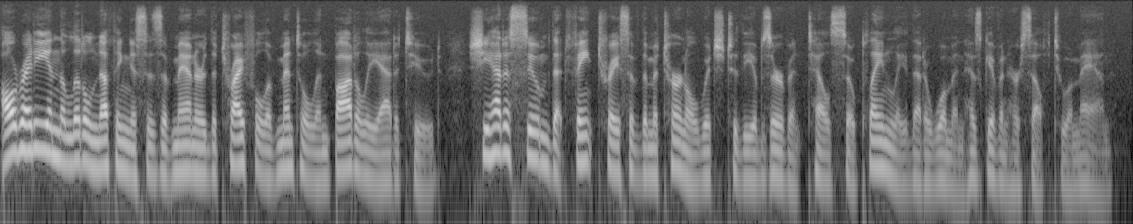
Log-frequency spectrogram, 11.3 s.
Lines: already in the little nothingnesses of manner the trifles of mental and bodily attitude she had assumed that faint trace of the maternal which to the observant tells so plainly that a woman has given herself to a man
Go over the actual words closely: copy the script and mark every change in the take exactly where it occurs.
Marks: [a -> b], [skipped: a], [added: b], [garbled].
already in the little nothingnesses of manner the [trifles -> trifle] of mental and bodily attitude she had assumed that faint trace of the maternal which to the observant tells so plainly that a woman has given herself to a man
